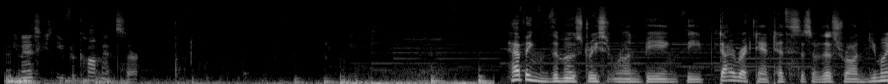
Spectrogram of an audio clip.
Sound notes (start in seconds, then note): 3.9 sniffles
